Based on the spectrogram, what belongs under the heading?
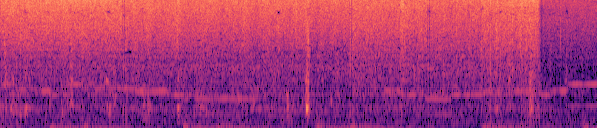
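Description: Diced onion and spring onions sizzling as they fry in a non-stick pan, stirred with a wooden spatula that knocks against the pan, loudest a little under four seconds in. The sizzling cuts off suddenly near the end. Quiet background music with a simple melody underneath.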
